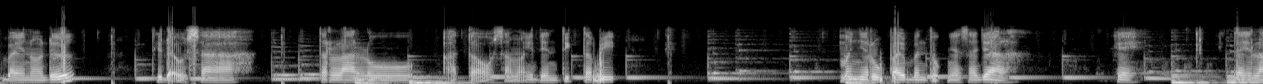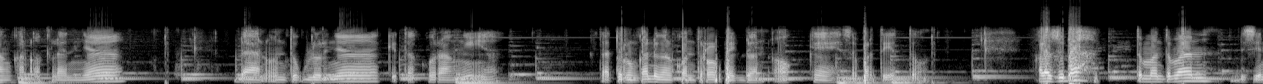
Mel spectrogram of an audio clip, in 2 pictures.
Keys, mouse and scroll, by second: 11.9 right click, 12.8-18.0 drag, 19.4 ctrl+Page_Down, 21.8-23.3 drag.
